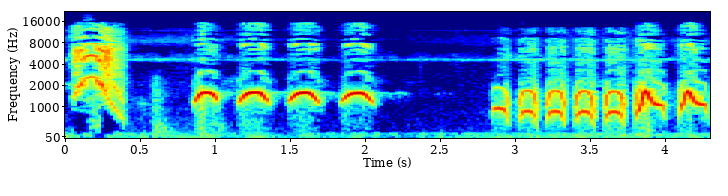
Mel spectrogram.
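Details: Male laughingthrush calling: a harsh downslurred note, then four clear arched whistles about a third of a second apart, then a quick run of eight doubled whistled notes.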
